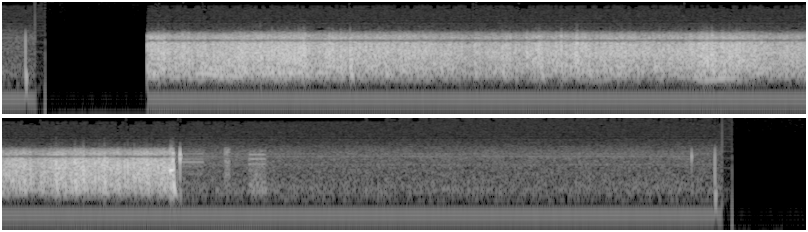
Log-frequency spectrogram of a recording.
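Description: Radio static on a dispatch channel: a click, then a loud, steady burst of harsh hiss lasting about four seconds. It cuts off to a faint crackling hum, ending with another small click.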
